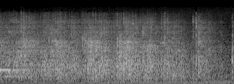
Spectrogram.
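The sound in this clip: A church audience applauds to welcome a first-time guest, a dense, steady wash of many hands clapping together that holds at even loudness throughout.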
